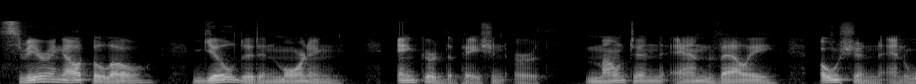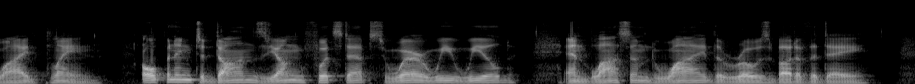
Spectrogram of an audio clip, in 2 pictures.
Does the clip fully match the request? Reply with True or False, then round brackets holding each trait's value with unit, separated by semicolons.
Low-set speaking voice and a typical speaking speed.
False (80 Hz; 110 wpm)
